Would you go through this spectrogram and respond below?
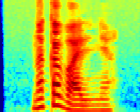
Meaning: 1. anvil 2. incus
- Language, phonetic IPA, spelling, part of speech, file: Russian, [nəkɐˈvalʲnʲə], наковальня, noun, Ru-наковальня.ogg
